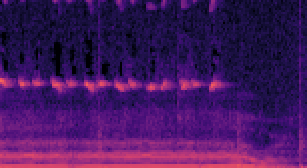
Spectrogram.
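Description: A man's voice holds one long, low, steady note, which cuts off near the end. Over it come quick high squeaks of a marker drawing on a whiteboard.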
